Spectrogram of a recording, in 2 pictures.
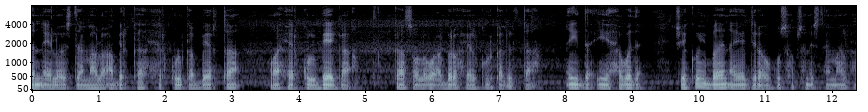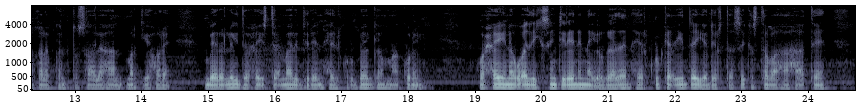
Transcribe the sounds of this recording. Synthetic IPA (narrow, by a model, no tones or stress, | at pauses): ɐnʔɛ̰ːlɔːɪst̪ʰɪʕmaːlɔʕɑ̰bɪrkʰɐhɛːrkʰʊlkʰɐbɛːrt̪ʰɐ | wɑːhɛːrkʰʊlbɛːɡɐ | kʰaːsɔ̰ːlɐɣʊʕɑbɪɾɔhɛːlkʰʊlkʰɐɖɪ̰rt̪ʰɐ̰ | ʕiːd̪ɐ̰ʔijɞhɐwɐðɐ | ʃɛːkʰɔːjɪŋbɐðɐnʔɐ̰jaːt͡ʃɪɾɐɔːkʰʊsaːbsɐnɪ̰st̪ʰɪʕmaːlkʰɐqɑlɐb̚kʰɐnt̪ʰʊsaːlɐɦaːnmɐrkʰiːhɔɾɛ | bɛːɾɐlɛjd̪ɐwɑħɑjɪst̪ʰɪʕmaːlɪt͡ʃɪɾɛːnhɛːlkʰʊrbɛːɡɐmɐkʰʊɾɪ̰ŋ | wɑħɑjnɐʔʊ̰ɐðɛːɡsɐnt͡ʃɪɾɛːnɪnɛ̰jɔ̰ɣaːðaːnhɛːrkʰʊlkʰɐʕiːd̪ɐḭjɔɖɪrt̪ʰɐsɪkʰɐst̪ʰɐβɐɦɐhaːt̪ʰɛː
